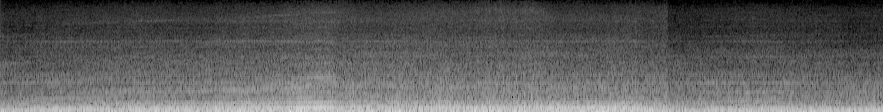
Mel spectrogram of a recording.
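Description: A motorcycle with its air filter and PAIR system removed, fitted with a clean air mod, accelerates hard while being ridden. The loud, close engine drone rises in pitch, drops at a gear change, then climbs again over wind rumble.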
